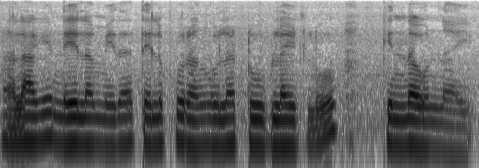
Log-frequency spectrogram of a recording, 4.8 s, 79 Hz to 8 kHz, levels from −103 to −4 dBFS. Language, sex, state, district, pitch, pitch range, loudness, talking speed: Telugu, female, Telangana, Mahabubabad, 150 Hz, 145-160 Hz, -16 LUFS, 115 wpm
